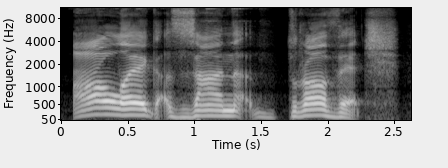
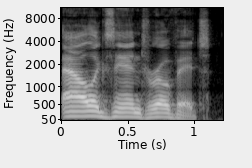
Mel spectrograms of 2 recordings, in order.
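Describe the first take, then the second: First: The name is said with a Russian accent. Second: The name is said with a plain English accent. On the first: The speaker calls it right. "like that ... work on my uh, Russian accent" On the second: The speaker calls it wrong. "It sounds way cooler than, you know"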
